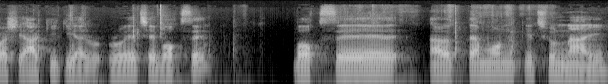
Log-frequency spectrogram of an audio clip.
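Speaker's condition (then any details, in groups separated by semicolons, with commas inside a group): No condition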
